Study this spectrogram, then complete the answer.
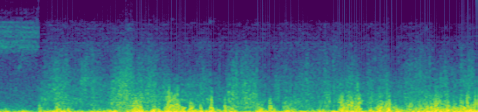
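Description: Strong gusts of wind buffet the microphone outdoors beside a campervan, a loud continuous rumbling roar with no voices.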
